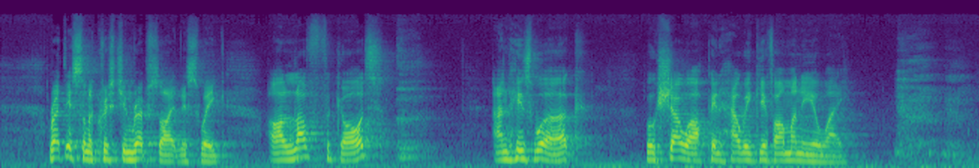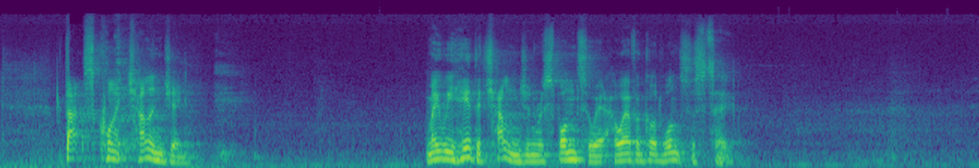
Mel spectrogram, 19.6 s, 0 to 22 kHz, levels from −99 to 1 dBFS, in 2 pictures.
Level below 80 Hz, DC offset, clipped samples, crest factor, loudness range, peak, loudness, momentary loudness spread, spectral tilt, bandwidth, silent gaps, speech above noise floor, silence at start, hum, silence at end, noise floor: -52 dBFS; under 0.1%; under 0.1%; 22 dB; 7 LU; -2 dBFS; -21 LUFS; 19 LU; -6 dB/octave; 13.5 kHz; none; 34 dB; 0.5 s; none; 2.45 s; -54 dBFS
